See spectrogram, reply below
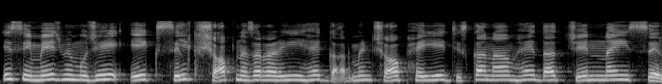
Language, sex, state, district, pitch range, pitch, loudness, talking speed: Hindi, male, Uttar Pradesh, Jyotiba Phule Nagar, 200-220 Hz, 205 Hz, -19 LUFS, 200 wpm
